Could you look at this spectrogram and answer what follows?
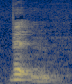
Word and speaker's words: bitten: If you take the B-I and then you put your tongue like you're going to say the T, but you don't really say it, and then you say the N, that's how we do it. Bitten.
